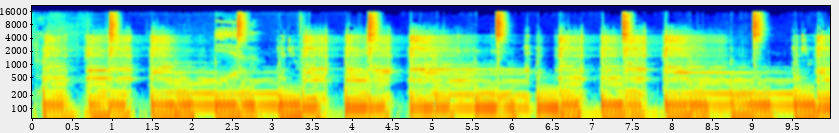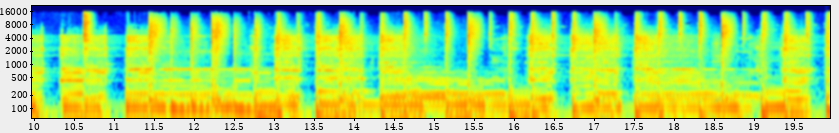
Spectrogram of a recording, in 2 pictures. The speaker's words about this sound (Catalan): estem parlant de quina cançó? El de …. El de …, encara no ho havíem dit. Doncs va, anem a escoltar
